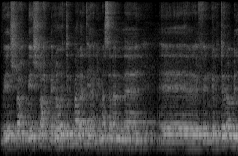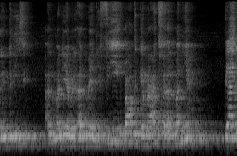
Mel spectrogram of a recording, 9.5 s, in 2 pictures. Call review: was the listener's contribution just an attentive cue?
No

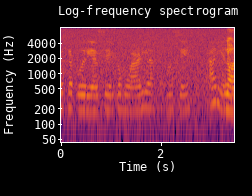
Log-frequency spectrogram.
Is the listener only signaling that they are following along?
No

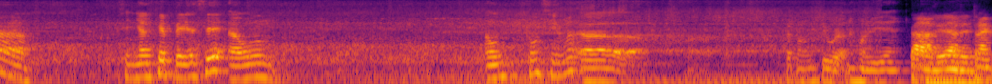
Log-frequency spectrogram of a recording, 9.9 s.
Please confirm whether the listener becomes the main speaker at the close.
Yes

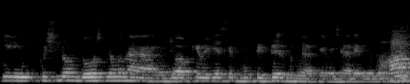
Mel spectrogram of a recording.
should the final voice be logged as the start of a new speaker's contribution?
Yes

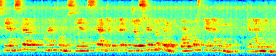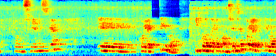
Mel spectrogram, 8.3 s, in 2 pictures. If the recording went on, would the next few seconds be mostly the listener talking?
No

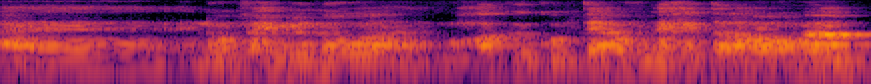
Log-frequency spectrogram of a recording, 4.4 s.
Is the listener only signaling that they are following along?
No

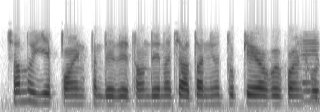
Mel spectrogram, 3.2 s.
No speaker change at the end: No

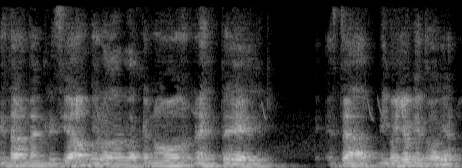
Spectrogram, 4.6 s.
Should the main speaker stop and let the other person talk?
No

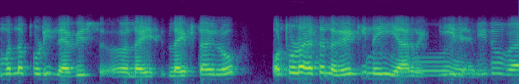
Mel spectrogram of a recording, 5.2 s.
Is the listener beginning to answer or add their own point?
Yes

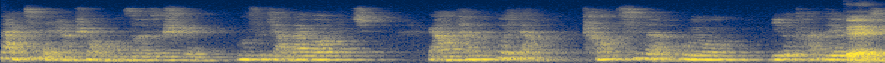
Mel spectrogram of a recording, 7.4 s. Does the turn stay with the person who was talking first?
Yes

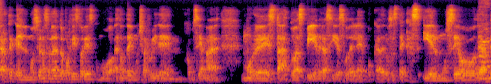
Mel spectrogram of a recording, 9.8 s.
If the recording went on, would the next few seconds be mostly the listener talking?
No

